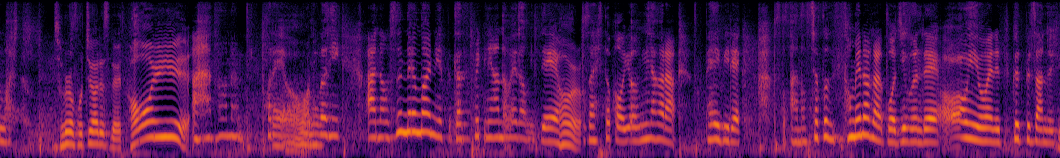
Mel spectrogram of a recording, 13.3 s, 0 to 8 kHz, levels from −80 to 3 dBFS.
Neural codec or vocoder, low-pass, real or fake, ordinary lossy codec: codec, 16 kHz, 1 kbps, X-Codec, HuBERT features, trained on LibriSpeech; none; fake; none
